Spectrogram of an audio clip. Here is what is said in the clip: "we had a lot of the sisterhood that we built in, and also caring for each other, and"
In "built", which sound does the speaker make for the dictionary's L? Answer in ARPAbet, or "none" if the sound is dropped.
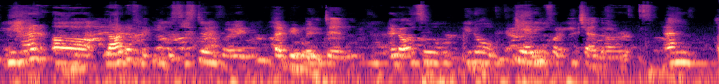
N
